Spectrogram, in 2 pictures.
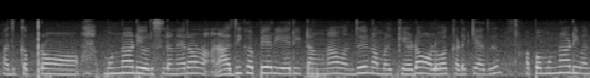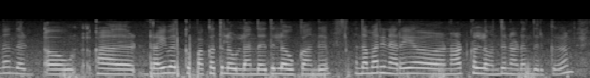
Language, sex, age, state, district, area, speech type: Tamil, female, 18-30, Tamil Nadu, Sivaganga, rural, spontaneous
